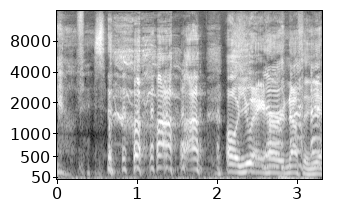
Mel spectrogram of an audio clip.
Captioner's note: both laughing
